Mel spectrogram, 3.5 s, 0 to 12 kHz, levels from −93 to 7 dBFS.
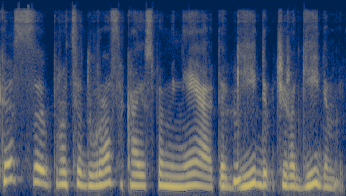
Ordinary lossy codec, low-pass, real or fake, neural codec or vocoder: Opus, 24 kbps; 9.9 kHz; fake; vocoder, 22.05 kHz, 80 mel bands, WaveNeXt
